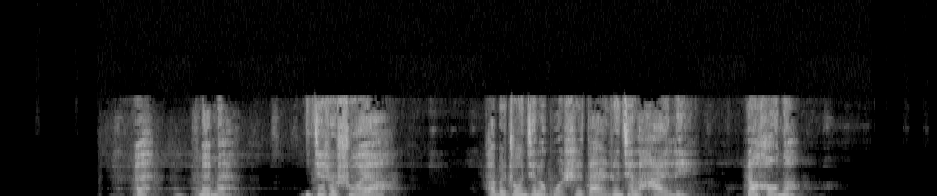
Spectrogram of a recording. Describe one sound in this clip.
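A young woman speaks with agitation, close by.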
